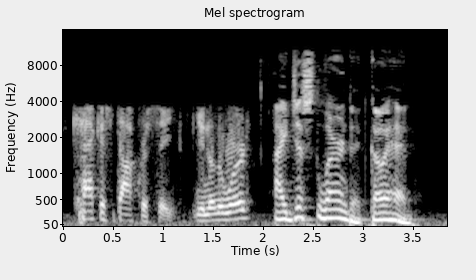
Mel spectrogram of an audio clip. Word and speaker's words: kakistocracy: Or a better word, kakistocracy. This is a hard one to pronounce. It's a Greek word, kakistocracy.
